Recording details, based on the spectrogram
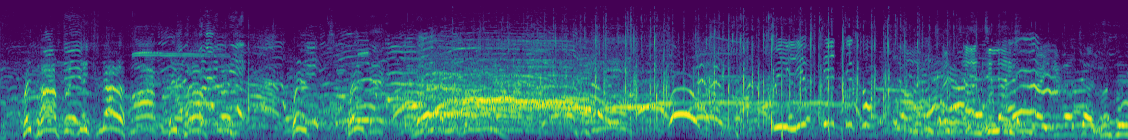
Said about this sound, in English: This time, her eldest son is here shouting with the rest of the Ladysbridge and Ballymacoda community.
